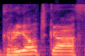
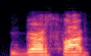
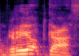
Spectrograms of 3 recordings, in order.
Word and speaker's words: Griot: you the not man I am griot the Magnificent girart the malaprop got it no no no griot get it f look look I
